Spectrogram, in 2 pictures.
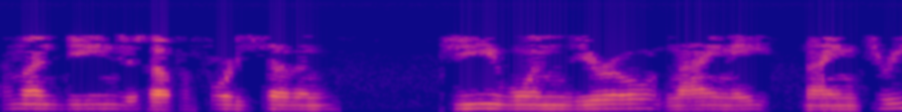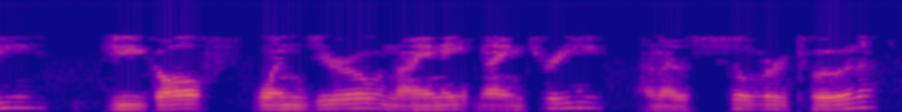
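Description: A man's voice: medium pitch, fairly even intonation, moderate pace, dry recording. A man working as a patrol officer, calling in locations and plates in terse radio phrases. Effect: two-way radio. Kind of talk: terse radio call-ins. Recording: tinny narrowband police radio audio.

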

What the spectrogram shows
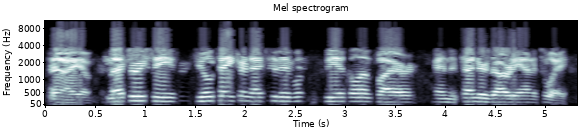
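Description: A man speaking as a fire battalion chief over two-way radio, brisk and commanding in urgent firefighter traffic. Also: a little high, pushed and bright, no echo, rough recording. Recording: close dry two-way radio transmission.

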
